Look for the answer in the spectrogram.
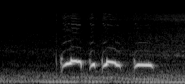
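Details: Local zebra dove with a big voice, its song used as a lure for other zebra doves: four clear whistled coos in a quick phrase, the first rising and wavering, the last a long even note, over low background rumble.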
